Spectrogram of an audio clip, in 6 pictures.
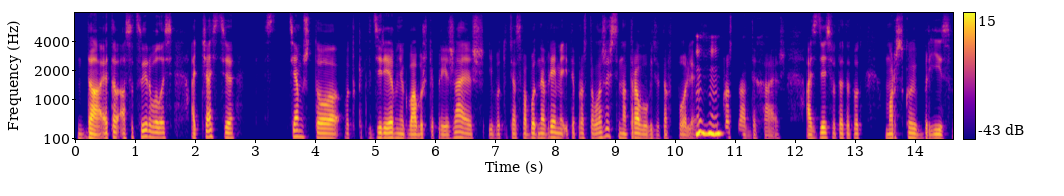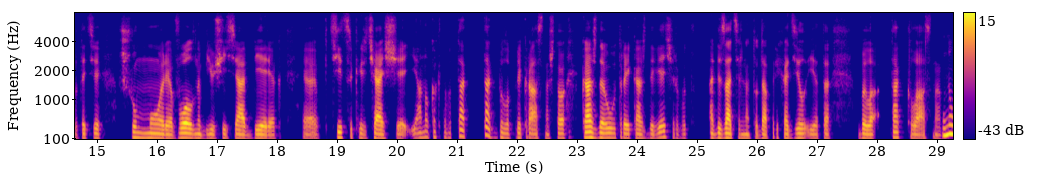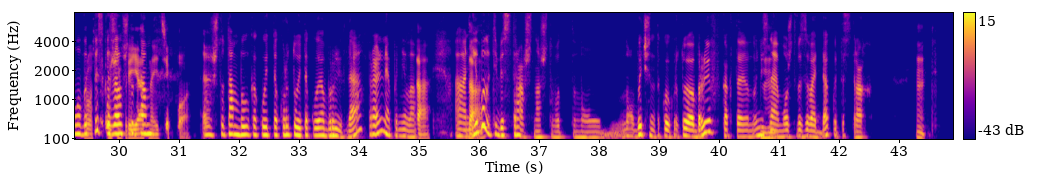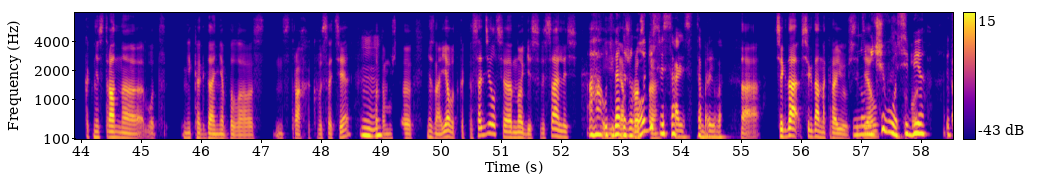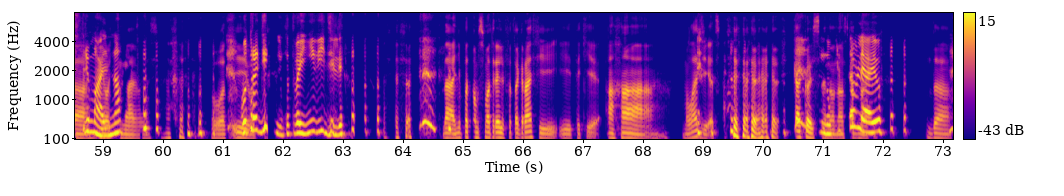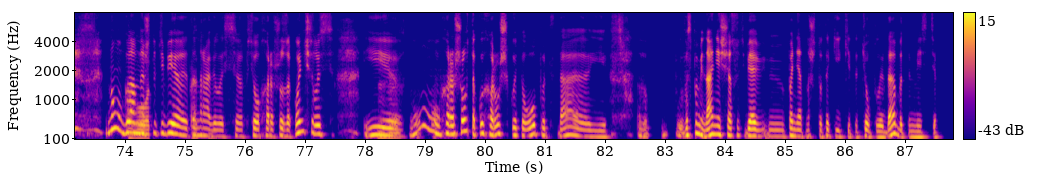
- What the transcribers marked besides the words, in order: other background noise; other noise; laugh; chuckle; laugh; laugh; laugh
- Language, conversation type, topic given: Russian, podcast, Какое у вас любимое тихое место на природе и почему оно вам так дорого?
